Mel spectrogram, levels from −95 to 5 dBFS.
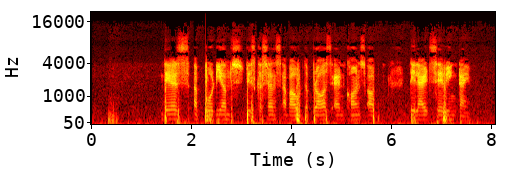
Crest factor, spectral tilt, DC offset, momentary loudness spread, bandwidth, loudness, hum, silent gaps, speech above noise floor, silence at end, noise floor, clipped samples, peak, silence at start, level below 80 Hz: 22 dB; -1.5 dB/octave; under 0.1%; 10 LU; 16.5 kHz; -18 LUFS; none; none; 34 dB; 0.55 s; -54 dBFS; under 0.1%; 0 dBFS; 0.35 s; -48 dBFS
